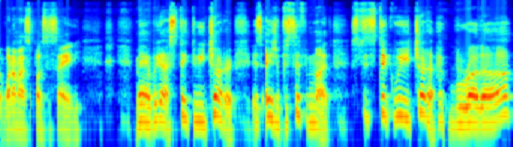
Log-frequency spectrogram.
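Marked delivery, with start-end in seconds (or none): 1.8-6.8 high-pitched, hammed-up brotherly appeal; over-the-top pretend bonding cry; mock solidarity plea. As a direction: plead in a put-on high voice, building to a loud last word.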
